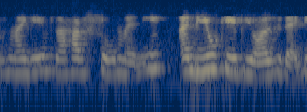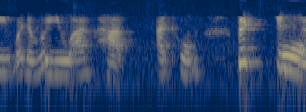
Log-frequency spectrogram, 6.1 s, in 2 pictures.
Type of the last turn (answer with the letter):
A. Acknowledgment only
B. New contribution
A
